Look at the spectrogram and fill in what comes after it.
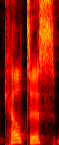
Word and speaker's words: Celt: Next we have celt or celt. Most people say celt. It is capital C-E-L-T, but it looks like it is pronounced celt, and some people say that, and that is okay.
